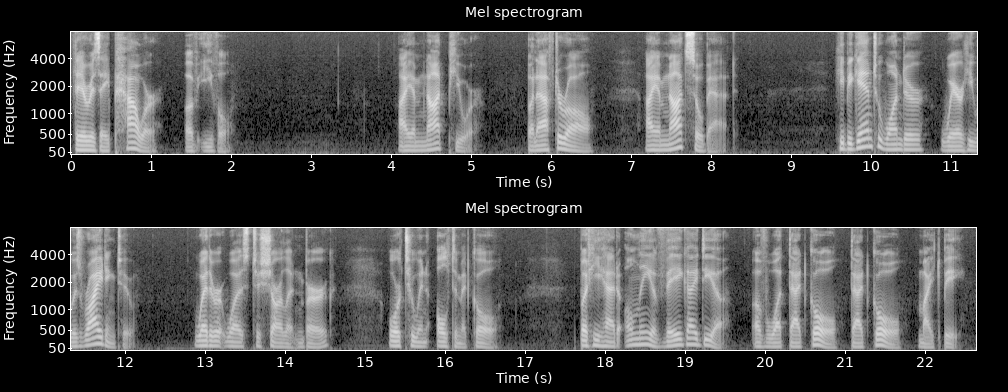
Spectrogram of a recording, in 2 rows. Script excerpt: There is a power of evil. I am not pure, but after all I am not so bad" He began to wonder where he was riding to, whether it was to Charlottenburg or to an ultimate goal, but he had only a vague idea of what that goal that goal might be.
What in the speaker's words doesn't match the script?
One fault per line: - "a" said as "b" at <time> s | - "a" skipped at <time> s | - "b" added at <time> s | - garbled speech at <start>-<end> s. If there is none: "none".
none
